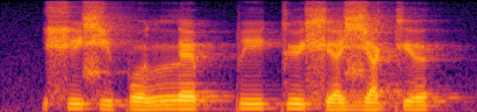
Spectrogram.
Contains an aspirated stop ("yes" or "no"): no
